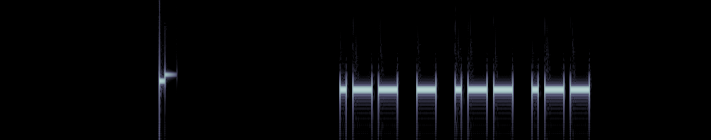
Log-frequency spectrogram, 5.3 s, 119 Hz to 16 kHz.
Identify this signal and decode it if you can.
Morse code, heard as a keyed tone, about 25 wpm, 700 Hz. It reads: WTWW
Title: Four Challenging Letter-Number Combinations 25wpm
